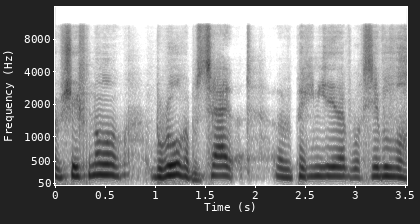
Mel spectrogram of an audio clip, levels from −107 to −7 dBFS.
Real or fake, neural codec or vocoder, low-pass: fake; codec, 16 kHz in and 24 kHz out, 0.4 kbps, LongCat-Audio-Codec, four codebook decoder; 10.8 kHz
